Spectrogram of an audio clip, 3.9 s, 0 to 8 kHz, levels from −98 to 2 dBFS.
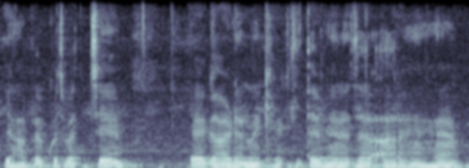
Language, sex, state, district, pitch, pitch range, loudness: Hindi, male, Uttar Pradesh, Lucknow, 125 Hz, 120-125 Hz, -14 LUFS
